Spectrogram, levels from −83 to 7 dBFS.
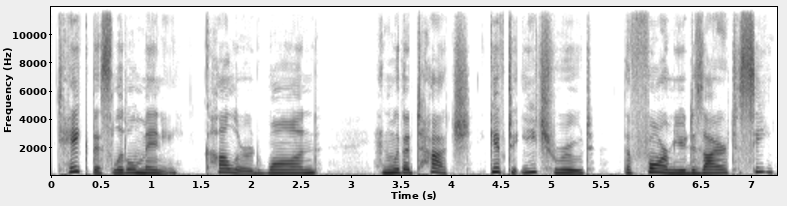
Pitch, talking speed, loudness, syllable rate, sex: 225 Hz, 165 wpm, -17 LUFS, 4.4 syllables/s, female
